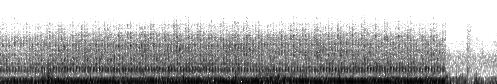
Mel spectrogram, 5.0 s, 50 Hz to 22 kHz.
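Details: VW 1.9 mechanical SDI diesel in a homemade mini loader, first start after build, not fully cold (stored in garage): steady even idle clatter with firm low rumble, no odd knocks, then engine shuts off; normal idle.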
